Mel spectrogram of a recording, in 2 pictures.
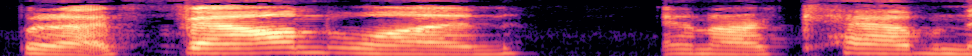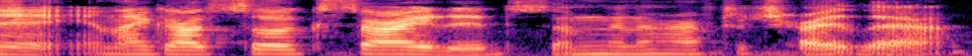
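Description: A woman's voice: mid-range voice, steady tone, moderate pace, bright, forceful tone, dry recording, poor audio. A woman co-hosting a podcast in casual chat, bubbly and chatty, laughing easily while plugging friends' work. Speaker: podcast co-host.

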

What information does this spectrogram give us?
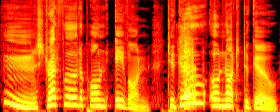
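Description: Lively-voiced playful host man. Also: sits high, extremely slow. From San Francisco Bay Area, California. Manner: playful, jokey. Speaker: radio show host. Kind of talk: casual radio interview.

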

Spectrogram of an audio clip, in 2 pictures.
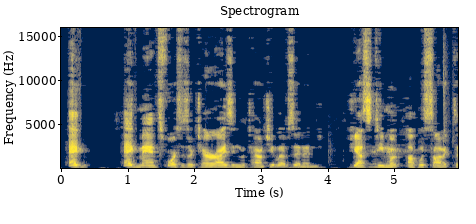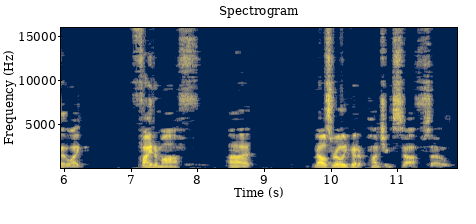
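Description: Casting: female podcast host, informal and hesitant, reading out questions and chatting in short halting bursts. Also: low-pitched, fairly bright tone, rough recording. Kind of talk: casual chat.

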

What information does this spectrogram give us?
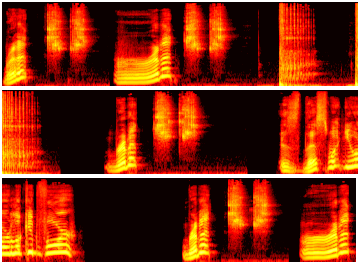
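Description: An actor voicing a smug, educated talking frog in an audio storybook drama, punctuating speech with croaked ribbits. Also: high-pitched, wildly swooping pitch, slow, pauses often, fairly bright tone, no room sound, heavily acted. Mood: insistent, inquiring. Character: talking frog, well-schooled, matter-of-fact, slightly smug male.

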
